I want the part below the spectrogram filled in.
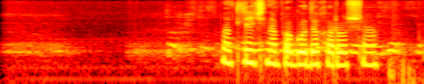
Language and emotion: Russian, neutral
